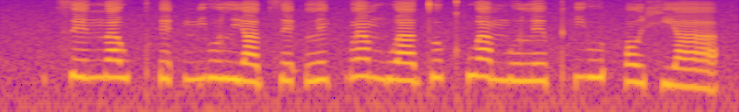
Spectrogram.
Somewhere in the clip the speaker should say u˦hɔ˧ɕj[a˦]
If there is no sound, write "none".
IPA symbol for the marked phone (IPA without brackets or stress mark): a˨˩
